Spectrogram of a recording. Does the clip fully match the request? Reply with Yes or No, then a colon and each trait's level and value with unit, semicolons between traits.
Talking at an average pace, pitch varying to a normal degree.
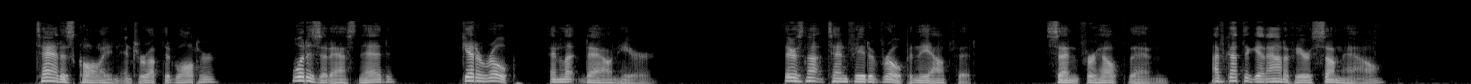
No: average, 160 wpm; wide, 8.1 semitones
